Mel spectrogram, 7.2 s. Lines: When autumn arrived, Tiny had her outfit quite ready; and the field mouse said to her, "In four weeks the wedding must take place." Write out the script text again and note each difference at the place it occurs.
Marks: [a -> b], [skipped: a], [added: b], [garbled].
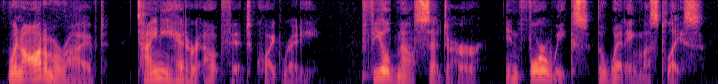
When autumn arrived, Tiny had her outfit quite ready; [skipped: and] the field mouse said to her, "In four weeks the wedding must [skipped: take] place."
